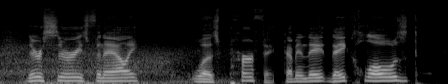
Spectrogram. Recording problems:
traffic noise; noticeable; until 2 s; 15 dB below the speech

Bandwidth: 14.5 kHz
